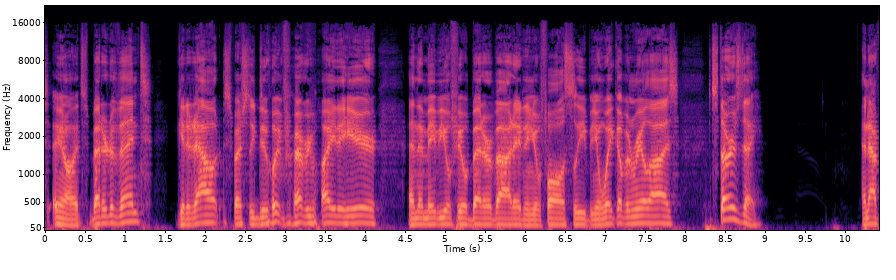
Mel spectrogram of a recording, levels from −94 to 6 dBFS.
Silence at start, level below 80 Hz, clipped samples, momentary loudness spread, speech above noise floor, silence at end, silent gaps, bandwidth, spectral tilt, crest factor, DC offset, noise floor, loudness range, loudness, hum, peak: 0 s; -42 dBFS; under 0.1%; 7 LU; 54 dB; 0 s; none; 16.5 kHz; -4 dB/octave; 16 dB; under 0.1%; -72 dBFS; 2 LU; -17 LUFS; none; -2 dBFS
